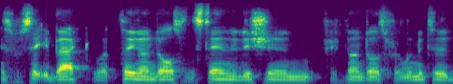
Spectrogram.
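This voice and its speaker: At a very fast pace, a man speaks with an Australian accent and a very deep, low pitch. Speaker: board game youtuber. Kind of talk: casual product roundup. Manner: hesitant, many fillers.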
